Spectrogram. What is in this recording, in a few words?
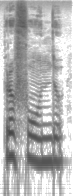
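"profundu", female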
